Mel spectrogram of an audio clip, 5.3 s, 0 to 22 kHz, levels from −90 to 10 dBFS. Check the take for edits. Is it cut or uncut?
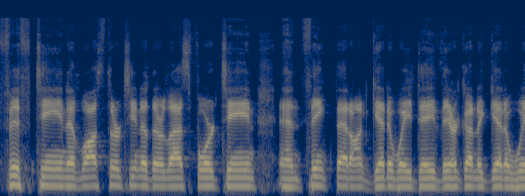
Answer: uncut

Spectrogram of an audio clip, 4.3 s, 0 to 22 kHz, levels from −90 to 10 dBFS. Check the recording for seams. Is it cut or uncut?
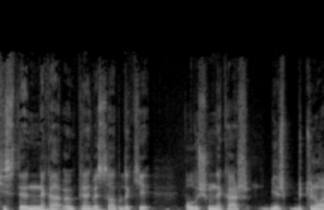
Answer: cut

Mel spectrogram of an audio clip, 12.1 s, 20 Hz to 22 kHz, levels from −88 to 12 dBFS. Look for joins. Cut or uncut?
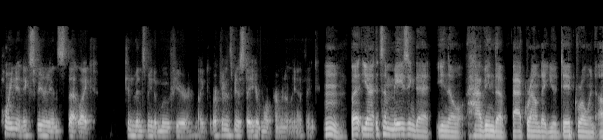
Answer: cut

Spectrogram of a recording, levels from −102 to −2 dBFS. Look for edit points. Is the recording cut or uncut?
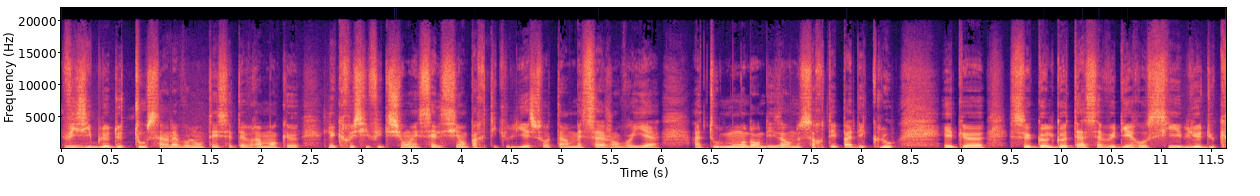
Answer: cut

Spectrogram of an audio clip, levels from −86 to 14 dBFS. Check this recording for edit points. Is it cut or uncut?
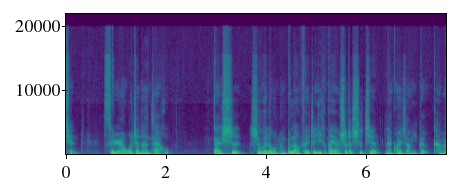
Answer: uncut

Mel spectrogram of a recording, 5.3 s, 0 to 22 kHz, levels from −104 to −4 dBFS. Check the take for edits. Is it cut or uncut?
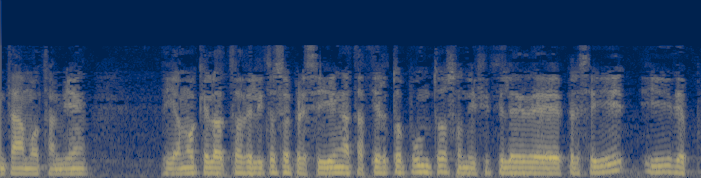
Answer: cut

